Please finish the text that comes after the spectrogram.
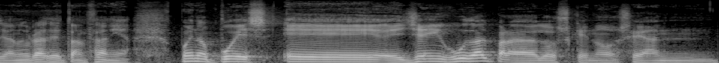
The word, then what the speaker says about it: Jane Goodall: otra parte, experta en chimpancés, Jane Goodall, ¿se pronuncia? Sí, Jane Goodall.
